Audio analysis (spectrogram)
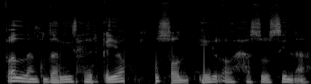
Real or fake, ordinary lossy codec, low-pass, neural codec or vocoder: real; none; none; none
